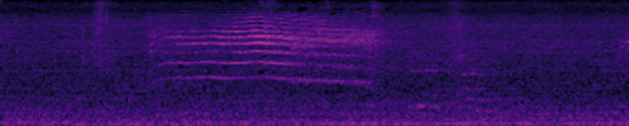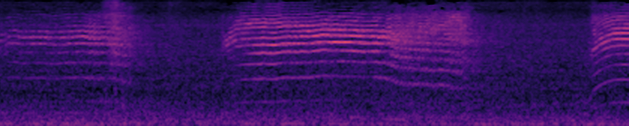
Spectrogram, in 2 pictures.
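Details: Hungry kitten meowing repeatedly, drawn-out wavering cries with some rising and falling in pitch, about five calls in quick succession over low background noise.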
